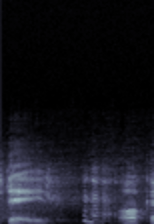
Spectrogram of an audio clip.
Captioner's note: laughs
